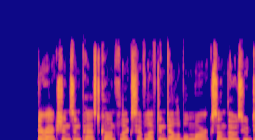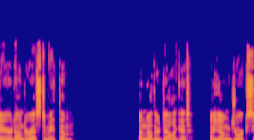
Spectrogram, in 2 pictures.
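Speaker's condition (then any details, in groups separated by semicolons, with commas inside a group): No condition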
